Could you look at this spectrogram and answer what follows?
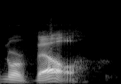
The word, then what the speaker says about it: Norvell: Mike Norville, Mike how do you say that? – Mike Mike Norvell.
